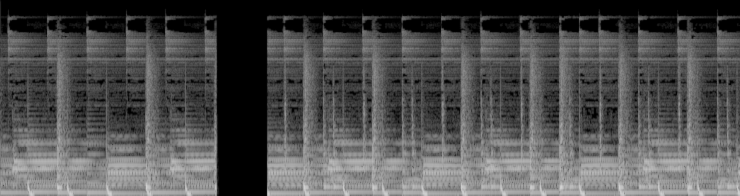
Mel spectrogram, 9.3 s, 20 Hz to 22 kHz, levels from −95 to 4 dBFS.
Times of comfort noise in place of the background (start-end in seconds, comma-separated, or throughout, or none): none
